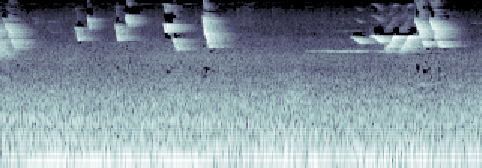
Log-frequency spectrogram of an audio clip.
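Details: One of two young blue-black grassquit chicks just separated gives high, thin buzzy notes, each a quick downward slur, about twice a second, then a brief steady whistle and a cluster of chips over low hum.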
